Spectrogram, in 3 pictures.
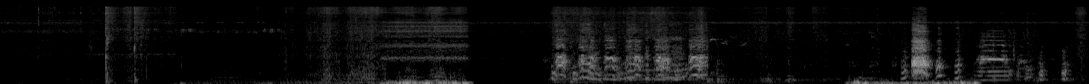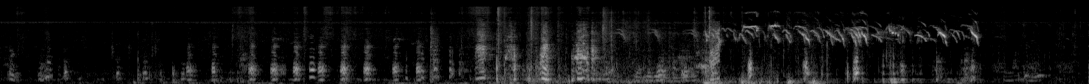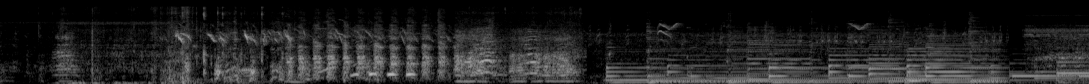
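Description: Chickens clucking and squawking in short bursts, among clicks and rustling from handling. Music with a steady melody begins near the end.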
